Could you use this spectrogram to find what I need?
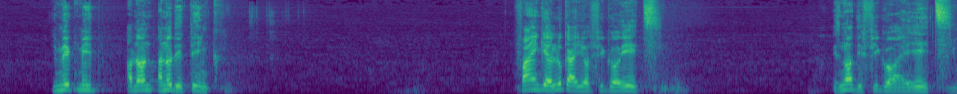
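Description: A young man speaks with animation through a headset microphone, in short bursts with pauses.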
